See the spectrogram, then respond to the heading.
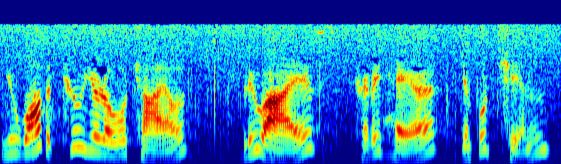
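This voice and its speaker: An actress playing a brisk, officious orphanage official in a 1940s radio drama. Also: female voice, a little high, very animated, a bit bright, a little hiss or hum, exaggerated voice. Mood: businesslike. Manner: crisp, officious. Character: brisk, exacting female orphanage official, businesslike. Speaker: adoption agency official. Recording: muffled, reverberant old radio broadcast.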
